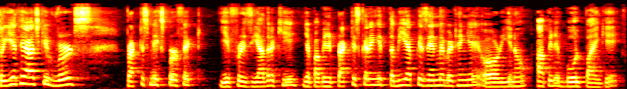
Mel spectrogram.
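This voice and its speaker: Gravelly man teaching word pronunciation. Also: sits high. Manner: repeats each word slowly, then reads out an example sentence. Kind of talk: pronunciation lesson.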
